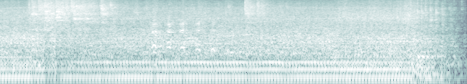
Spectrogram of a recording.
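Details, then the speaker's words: Old lawn mower engine for homemade outboard, after adding fuel: steady even drone for five seconds then cuts off cleanly; runs fine though the mower deck is falling apart. "runs fine but it is totally coming apart underneath well doesn't matter we only need the engine well it sounded fine"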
